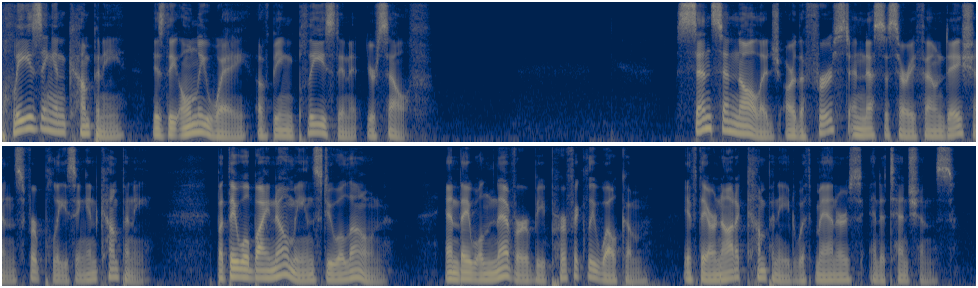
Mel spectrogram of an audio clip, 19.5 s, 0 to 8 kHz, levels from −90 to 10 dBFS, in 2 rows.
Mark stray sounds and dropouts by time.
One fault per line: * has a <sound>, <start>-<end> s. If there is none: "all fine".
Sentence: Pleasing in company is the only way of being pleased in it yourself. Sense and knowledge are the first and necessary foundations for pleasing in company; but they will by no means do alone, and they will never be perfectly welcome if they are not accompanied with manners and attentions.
all fine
